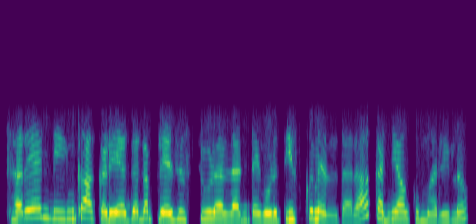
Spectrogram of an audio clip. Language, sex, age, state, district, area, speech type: Telugu, female, 18-30, Andhra Pradesh, Chittoor, urban, conversation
